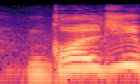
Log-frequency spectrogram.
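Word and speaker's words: Golgi: Part है जिसे हम गोल्जी बॉडीज़ कहते हैं, गोल्गी बॉडीज़ कई लोग कहते हैं, ठीक है। अपना अपना तरीका है बोलने का, यू में pronounce as per your convention, ठीक है, ठीक है ना। हर आदमी सही है, कोई दिक्कत नहीं है, ठीक है ना।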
